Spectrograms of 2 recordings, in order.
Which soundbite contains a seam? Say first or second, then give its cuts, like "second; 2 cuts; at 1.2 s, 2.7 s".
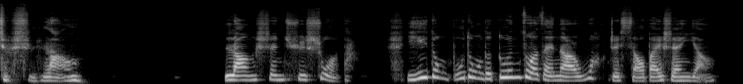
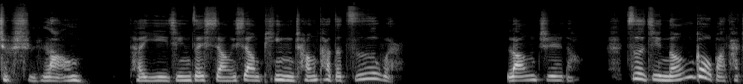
second; 1 cut; at 1.2 s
